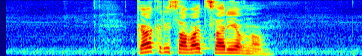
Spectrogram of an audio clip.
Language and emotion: Russian, neutral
